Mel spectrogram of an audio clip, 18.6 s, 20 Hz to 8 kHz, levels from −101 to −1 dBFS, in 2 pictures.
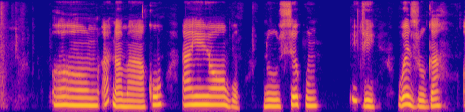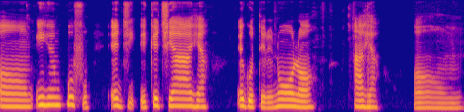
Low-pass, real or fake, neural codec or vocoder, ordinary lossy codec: none; real; none; none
